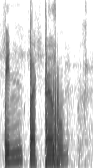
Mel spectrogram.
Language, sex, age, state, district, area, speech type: Tamil, male, 18-30, Tamil Nadu, Namakkal, rural, read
